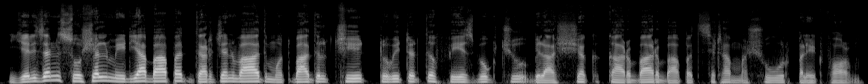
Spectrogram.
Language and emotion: Kashmiri, neutral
